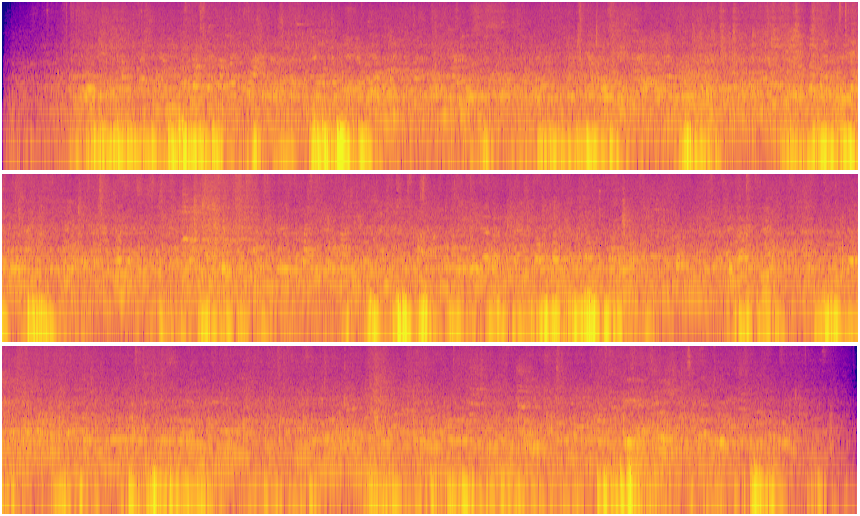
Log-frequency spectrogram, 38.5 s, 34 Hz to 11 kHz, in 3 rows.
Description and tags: Sounds of people in a small german town. Recorded out of a window- 37 seconds.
